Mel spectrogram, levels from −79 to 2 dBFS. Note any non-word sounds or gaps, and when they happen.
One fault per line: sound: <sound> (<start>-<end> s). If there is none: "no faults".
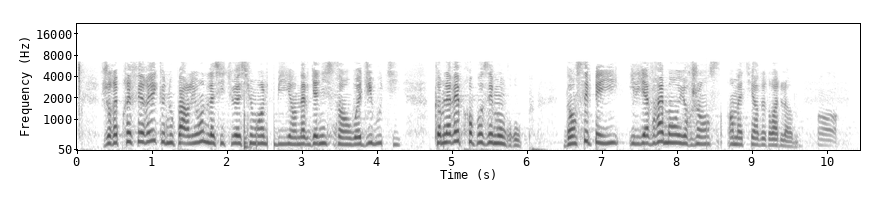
sound: dropout (2.5-2.6 s)
sound: laugh (9.9-10.2 s)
